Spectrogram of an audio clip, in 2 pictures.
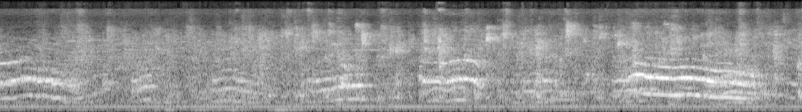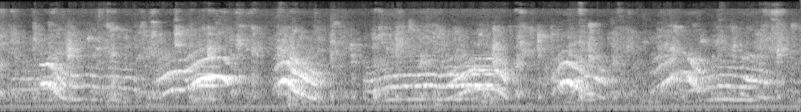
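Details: Brittany puppies crying near their mother Minnie at a kennel; many small squeaky whimpers overlap in a busy, restless chatter that grows louder midway, over a steady low hum.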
